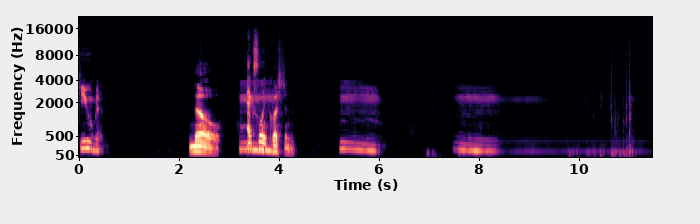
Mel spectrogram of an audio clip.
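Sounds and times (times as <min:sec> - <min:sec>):
speech: 0:00.0 - 0:00.6, 0:02.2 - 0:04.4, 0:05.2 - 0:06.1, 0:07.5 - 0:08.5
typing on a computer keyboard: 0:06.6 - 0:07.8, 0:09.8 - 0:11.4
steady electrical hum: 0:07.5 - 0:11.4.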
